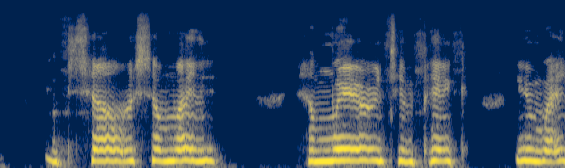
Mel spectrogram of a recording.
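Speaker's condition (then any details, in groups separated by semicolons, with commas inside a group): ALS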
